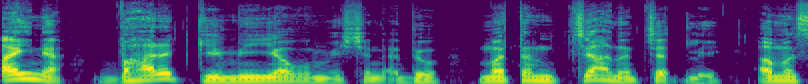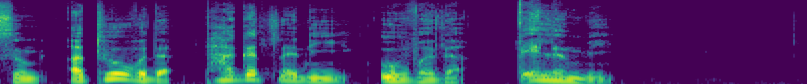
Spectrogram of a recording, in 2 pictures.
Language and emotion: Manipuri, happy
